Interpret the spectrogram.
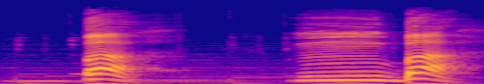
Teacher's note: my lips are together, then in, and then out, but the sound is also coming from my throat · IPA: /b/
